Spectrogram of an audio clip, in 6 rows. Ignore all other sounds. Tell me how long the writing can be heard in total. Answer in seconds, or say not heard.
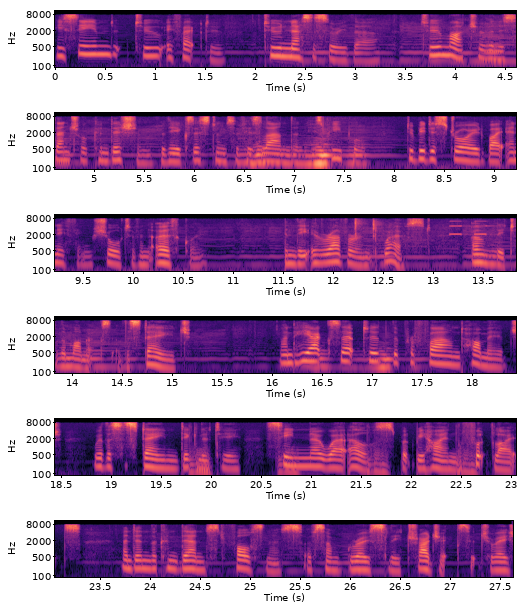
not heard.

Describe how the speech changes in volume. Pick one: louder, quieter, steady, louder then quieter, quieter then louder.
steady.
